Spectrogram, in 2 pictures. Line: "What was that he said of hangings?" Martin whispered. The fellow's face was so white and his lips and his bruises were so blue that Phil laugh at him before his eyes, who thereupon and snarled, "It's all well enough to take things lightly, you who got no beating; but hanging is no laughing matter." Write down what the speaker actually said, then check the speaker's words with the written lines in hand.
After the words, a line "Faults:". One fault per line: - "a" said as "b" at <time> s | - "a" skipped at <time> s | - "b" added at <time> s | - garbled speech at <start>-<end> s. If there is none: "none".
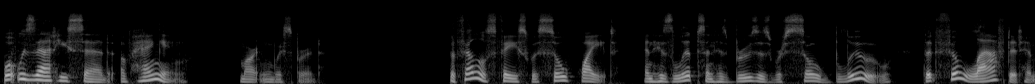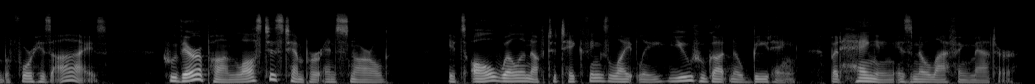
"What was that he said of hanging?" Martin whispered. The fellow's face was so white and his lips and his bruises were so blue that Phil laughed at him before his eyes, who thereupon lost his temper and snarled, "It's all well enough to take things lightly, you who got no beating; but hanging is no laughing matter."
Faults:
- "hangings" said as "hanging" at 1.3 s
- "laugh" said as "laughed" at 9.6 s
- "lost his temper" added at 12.7 s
